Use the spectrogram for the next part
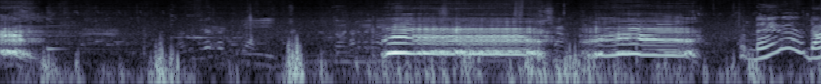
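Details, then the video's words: Camel calling in a desert setting: long, rough, strongly harmonic groaning bellows lasting several seconds each, broken by short pauses, ending in a rising-falling moan, with low thuds and faint voices between calls. "Camel Sounds Videos | فيديوهات أصوات الجمل | Camel Sounds | أصوات الجمل | Camel sound"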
